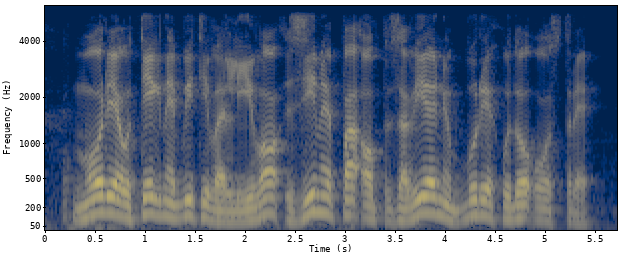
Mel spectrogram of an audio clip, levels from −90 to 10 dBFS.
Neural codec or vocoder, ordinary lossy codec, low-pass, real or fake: none; none; 5.4 kHz; real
